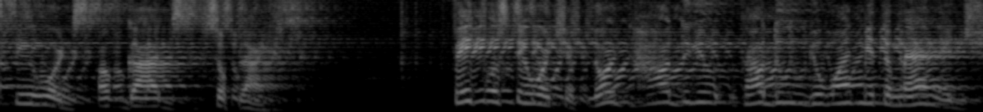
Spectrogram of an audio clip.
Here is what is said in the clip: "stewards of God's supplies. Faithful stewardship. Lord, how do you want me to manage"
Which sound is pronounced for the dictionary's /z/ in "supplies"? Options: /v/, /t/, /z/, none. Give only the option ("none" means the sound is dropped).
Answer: none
